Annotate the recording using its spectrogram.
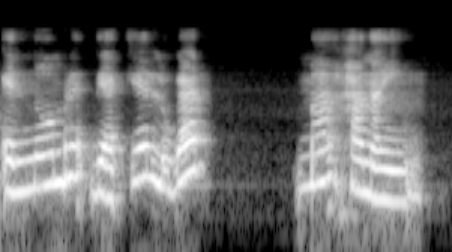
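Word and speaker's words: Mahanaim: nombre de Aquel lugar mahain porque no se pronuncia la h en el hebreo también y envió Jacob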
